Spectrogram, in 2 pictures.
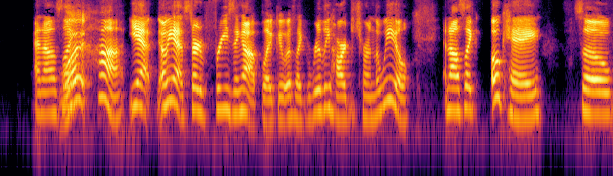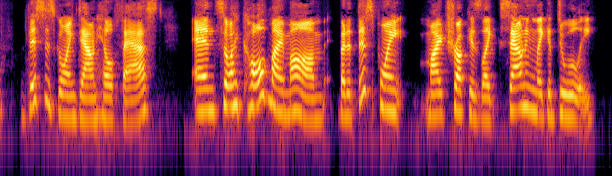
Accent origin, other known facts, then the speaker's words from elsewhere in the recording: Connecticut, United States; when I grew up in Connecticut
